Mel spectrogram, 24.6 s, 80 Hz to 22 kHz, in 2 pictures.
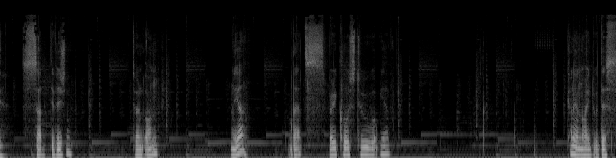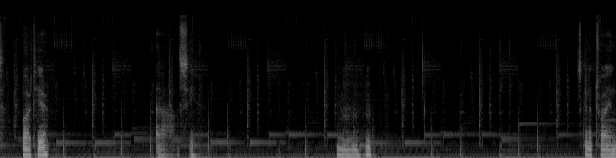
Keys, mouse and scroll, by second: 2.2 click, 2.6-3.1 middle drag, 3.1 alt+shift+z, 3.4-3.8 scroll up 3, 3.8-4.2 middle drag, 4.2-4.7 scroll down 6, 4.7-6.3 shift+middle drag, 6.3-6.7 scroll up 3, 6.7-7.0 shift+middle drag, 7.0-8.0 scroll up 2, 8.0-9.5 middle drag, 9.5 scroll up 3, 10.2 alt+middle click, 10.8-11.6 scroll up 4, 11.6 alt+shift+z, 12.4 alt+middle click, 12.8 middle drag, 13.1 scroll up 2, 13.4-14.6 middle drag, 14.6 alt+shift+z, 15.1 alt+shift+z, 15.6 Tab, 16.1-19.2 middle drag, 20.1-20.5 shift+middle drag, 20.5 click, 21.0 ctrl+click, 21.6 g, 23.3 shift+click, 23.7-24.3 scroll down 1, 24.3-24.6 middle drag.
